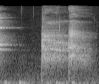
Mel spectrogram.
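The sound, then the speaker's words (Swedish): Two glasses of tequila with pink lemonade clink together in a toast in Los Angeles, two bright ringing taps about half a second apart, fairly clear against a quiet background with no talking. “Kan vi ta en bann? Ja, vi tar en skål.”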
